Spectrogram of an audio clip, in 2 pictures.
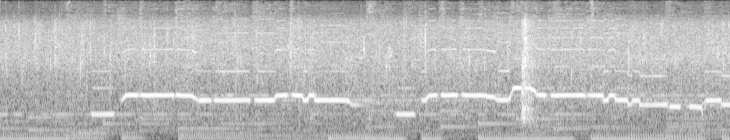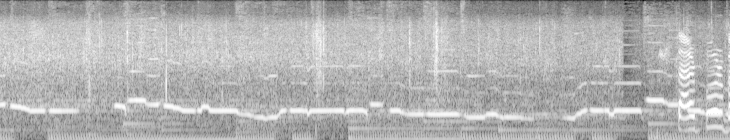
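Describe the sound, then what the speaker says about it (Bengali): Heavy rain pours steadily over open farmland, a dense constant hiss through the whole stretch, with a voice talking over it throughout. "বৃষ্টি জোরে আসছে পুরো।"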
